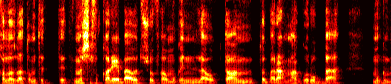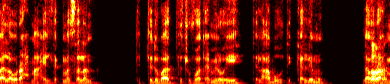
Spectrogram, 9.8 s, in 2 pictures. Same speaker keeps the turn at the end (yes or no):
yes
